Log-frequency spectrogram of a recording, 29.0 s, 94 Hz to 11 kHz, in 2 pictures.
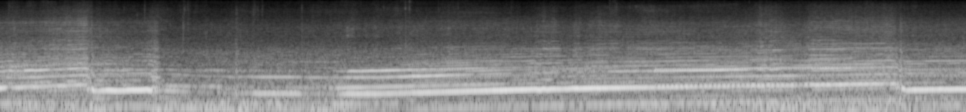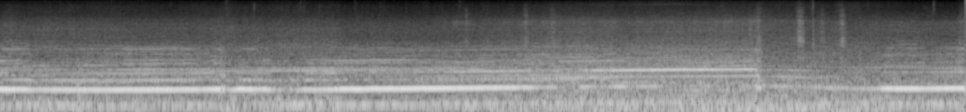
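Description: BMW G80 M3's twin-turbo straight-six, heard from inside the cabin under hard acceleration on track. Its pitch climbs slowly through each gear and drops suddenly at upshifts, about two seconds in, around halfway and near the end.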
